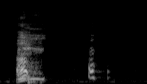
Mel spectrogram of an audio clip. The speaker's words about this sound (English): Oh, the dog. Where's the doggy? Where's the doggy? Dog's on the loose.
